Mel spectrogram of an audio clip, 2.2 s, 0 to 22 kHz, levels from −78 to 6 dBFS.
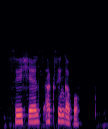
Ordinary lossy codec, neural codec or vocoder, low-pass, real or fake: none; none; 5.4 kHz; real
